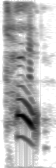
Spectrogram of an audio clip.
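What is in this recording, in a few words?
"kou4", Mandarin Chinese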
